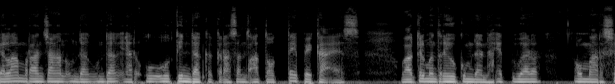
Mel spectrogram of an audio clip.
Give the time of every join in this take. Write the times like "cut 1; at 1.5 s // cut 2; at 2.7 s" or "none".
cut 1; at 2.1 s // cut 2; at 2.5 s // cut 3; at 4.9 s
